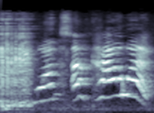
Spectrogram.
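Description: Children's voices shouting and exclaiming excitedly over one another, with a sharp noisy burst right at the start.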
